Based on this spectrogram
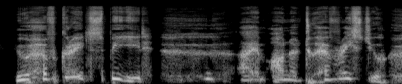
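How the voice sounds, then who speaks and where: A woman uses a put-on character voice, pitched high and delivered at a moderate pace. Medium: actual play. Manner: formal, respectful.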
